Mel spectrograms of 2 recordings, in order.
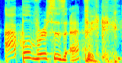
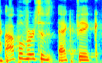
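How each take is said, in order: First: High, stiff announcer robot. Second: Laughing through the words. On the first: Pretend. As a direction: state the topic like a robot. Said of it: "introducing a new topic in a robot voice". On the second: Real, not acted. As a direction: repeat it, breaking into a laugh. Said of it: "I don't know what just possessed me".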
